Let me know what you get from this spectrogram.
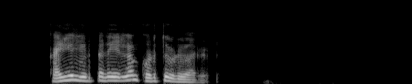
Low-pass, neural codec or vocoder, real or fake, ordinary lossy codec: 7.2 kHz; codec, 16 kHz, 2 kbps, FreqCodec, smaller model; fake; none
